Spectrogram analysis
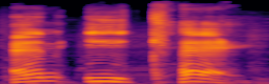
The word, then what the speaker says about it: Nek: Nek. Just nek. Not neck k.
